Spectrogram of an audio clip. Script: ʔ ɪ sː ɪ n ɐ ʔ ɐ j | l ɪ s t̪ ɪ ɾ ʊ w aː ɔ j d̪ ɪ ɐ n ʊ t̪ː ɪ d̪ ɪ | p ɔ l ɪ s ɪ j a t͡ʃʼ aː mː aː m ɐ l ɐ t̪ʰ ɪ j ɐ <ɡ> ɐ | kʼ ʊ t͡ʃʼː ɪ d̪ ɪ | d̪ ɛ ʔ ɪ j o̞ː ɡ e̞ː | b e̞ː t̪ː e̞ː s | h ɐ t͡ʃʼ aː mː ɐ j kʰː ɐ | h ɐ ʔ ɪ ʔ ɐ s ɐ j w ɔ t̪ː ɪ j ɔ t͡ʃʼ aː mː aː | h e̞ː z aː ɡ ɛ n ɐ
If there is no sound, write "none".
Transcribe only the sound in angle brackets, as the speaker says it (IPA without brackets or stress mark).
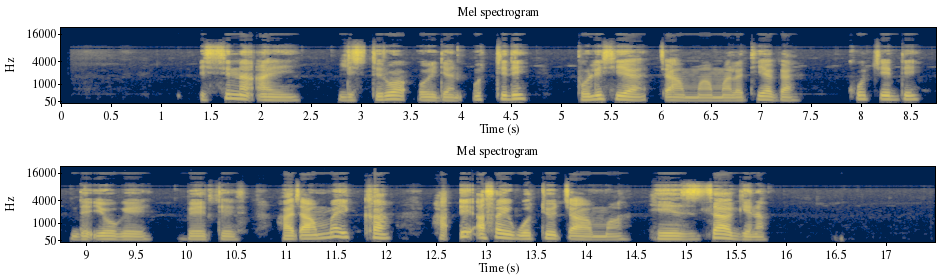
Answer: ɡ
